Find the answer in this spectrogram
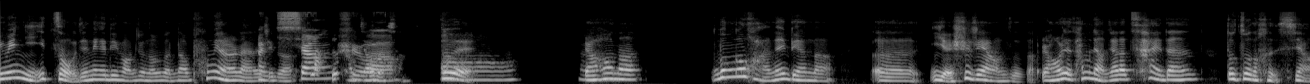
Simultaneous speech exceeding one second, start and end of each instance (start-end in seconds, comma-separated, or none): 2.6-4.8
